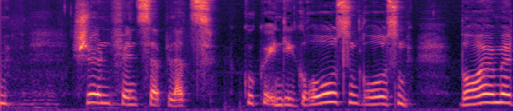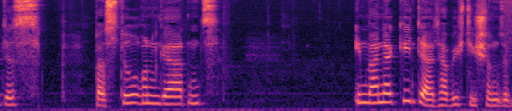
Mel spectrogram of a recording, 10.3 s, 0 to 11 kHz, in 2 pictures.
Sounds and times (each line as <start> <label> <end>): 0.0 traditional call for the prayer 1.5
0.0 she tells us 7.4
8.7 she tells us 10.2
